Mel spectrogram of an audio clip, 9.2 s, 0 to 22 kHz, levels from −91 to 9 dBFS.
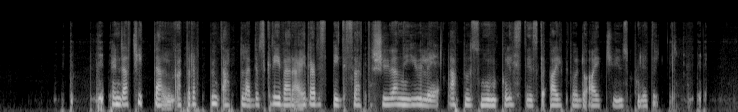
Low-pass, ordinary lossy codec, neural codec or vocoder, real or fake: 10.8 kHz; none; codec, 24 kHz, 1.5 kbps, HILCodec; fake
